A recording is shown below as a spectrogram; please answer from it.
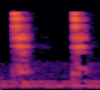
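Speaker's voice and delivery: short unvoiced taps, t t t; tapping T sound. Shown as a demonstration. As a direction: tap the tongue, t. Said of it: "That's what your mouth should be doing".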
